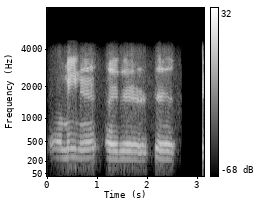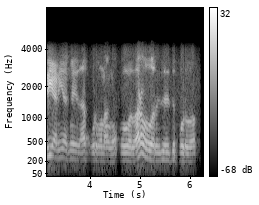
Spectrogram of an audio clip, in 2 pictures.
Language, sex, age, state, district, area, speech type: Tamil, female, 18-30, Tamil Nadu, Cuddalore, rural, conversation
